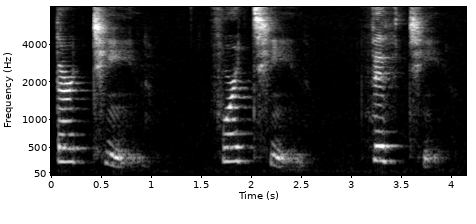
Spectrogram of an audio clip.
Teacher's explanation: the stress is on the teen. That's the second syllable. That means it's a little bit longer, maybe a little bit louder.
